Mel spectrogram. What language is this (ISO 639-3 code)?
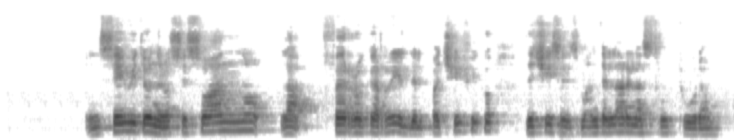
ita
